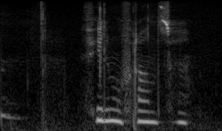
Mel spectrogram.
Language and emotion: Russian, neutral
